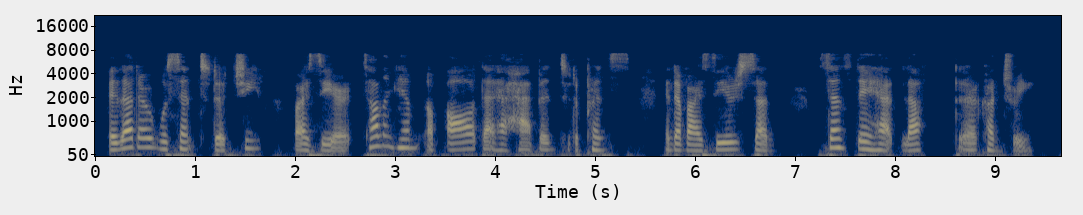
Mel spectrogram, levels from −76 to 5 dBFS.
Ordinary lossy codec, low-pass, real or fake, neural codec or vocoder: MP3, 48 kbps; 7.2 kHz; real; none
